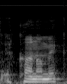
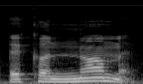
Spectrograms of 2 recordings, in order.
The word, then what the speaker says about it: economic: syllable a car economy but in the adjective form it's not economic no this is wrong it's economic nomic yeah the stress before the final is the one that receives the highest pitch or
